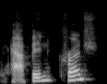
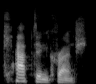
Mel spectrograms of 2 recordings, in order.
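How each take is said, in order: First: The first word is clipped to Cap'n. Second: The first word is said in full. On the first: The speaker calls it right. "So C A P apostrophe N. You have to say it like that" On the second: The speaker calls it wrong. "it's not Captain Crunch"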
